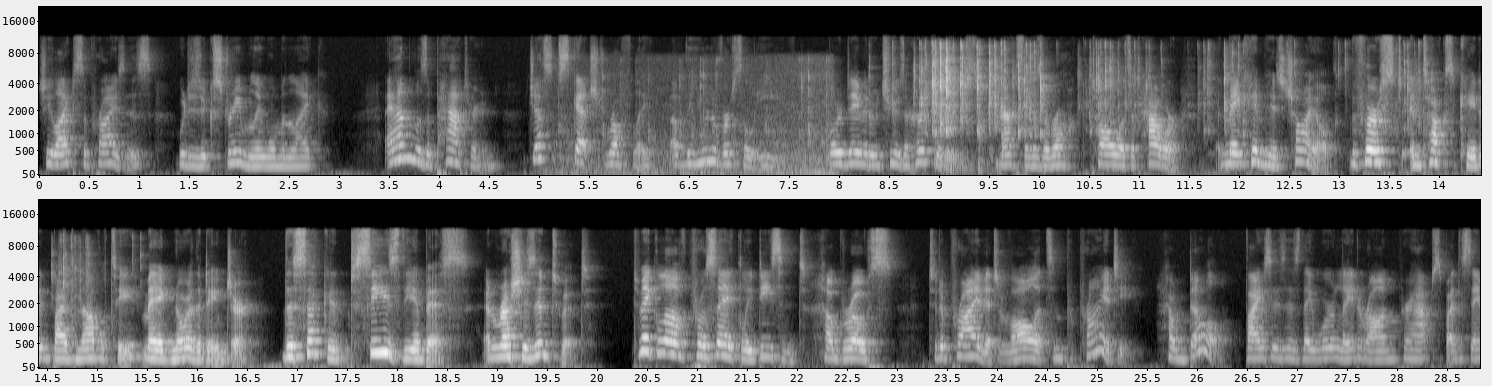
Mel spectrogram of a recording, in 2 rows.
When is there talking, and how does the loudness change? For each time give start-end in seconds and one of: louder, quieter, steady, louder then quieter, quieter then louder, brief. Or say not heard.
0.0-2.8 brief
3.5-28.7 louder then quieter.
